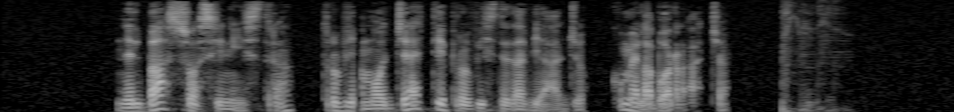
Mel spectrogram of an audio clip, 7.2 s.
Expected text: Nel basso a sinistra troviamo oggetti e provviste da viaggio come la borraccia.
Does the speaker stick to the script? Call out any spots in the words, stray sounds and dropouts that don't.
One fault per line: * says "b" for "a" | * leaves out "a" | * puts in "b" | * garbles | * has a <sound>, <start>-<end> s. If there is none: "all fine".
* has a dropout, 2.6-2.7 s
* has a thud, 5.9-6.4 s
